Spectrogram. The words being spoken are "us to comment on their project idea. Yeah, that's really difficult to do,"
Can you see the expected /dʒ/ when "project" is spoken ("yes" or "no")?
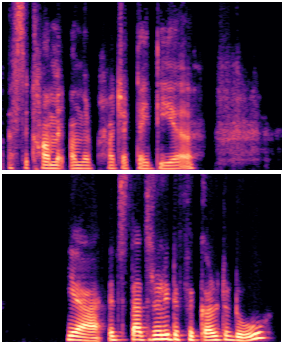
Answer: yes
